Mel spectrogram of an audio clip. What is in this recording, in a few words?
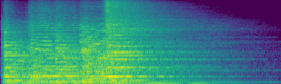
(Jingle) Death; Gnasty Gnorc's Cave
